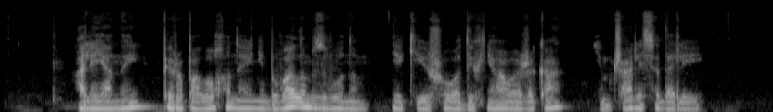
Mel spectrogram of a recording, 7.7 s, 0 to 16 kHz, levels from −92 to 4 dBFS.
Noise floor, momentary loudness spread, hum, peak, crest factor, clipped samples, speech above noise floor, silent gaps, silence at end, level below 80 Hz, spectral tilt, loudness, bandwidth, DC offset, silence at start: -76 dBFS; 12 LU; none; -14 dBFS; 20 dB; under 0.1%; 42 dB; none; 0.7 s; -44 dBFS; -7 dB/octave; -35 LUFS; 11 kHz; under 0.1%; 0.75 s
